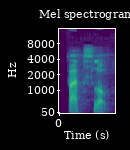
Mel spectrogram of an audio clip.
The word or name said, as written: fat slob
